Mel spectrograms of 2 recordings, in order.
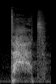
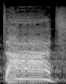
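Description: First: A soft, hesitant call into the dark; quiet call for Dad. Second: A high, loud wake-up call; loud call for Dad. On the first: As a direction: call him so gently he could sleep through it. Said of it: "no one's gonna hear that". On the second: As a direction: call out so he finally wakes. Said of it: "loud enough that he would wake up". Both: Retold or imitated.

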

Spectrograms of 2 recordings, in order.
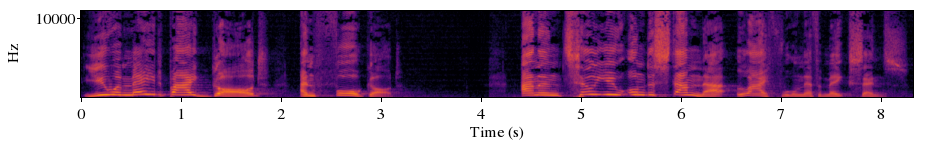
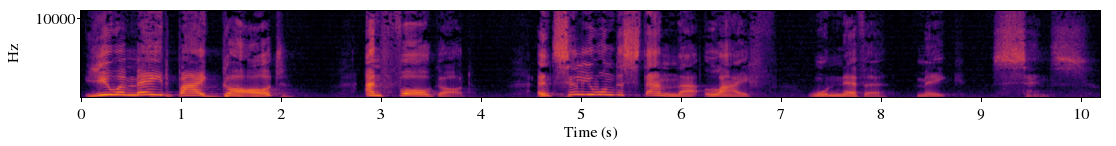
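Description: First: Loud, slow proclamation, easing at the end; emphatic quotation. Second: Very slow, loud declaration sinking to a hush; emphatic slow repeat. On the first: Preacher quoting a writer to congregation, emphatic proclamation. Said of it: "Rick Warren said this". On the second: Preacher repeating the quote so it sinks in, very slow and weighty. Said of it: "Let me say it again". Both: Real, not acted.

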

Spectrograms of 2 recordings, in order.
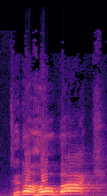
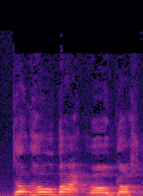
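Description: First: Much louder, higher call; rousing shout. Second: Loud, higher call to the room; urging shout. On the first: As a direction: drive it home to the crowd. Repeated exhortation, louder. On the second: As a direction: cry it out to push them on. Pastor urging congregation loudly. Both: Real, not acted.

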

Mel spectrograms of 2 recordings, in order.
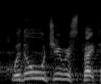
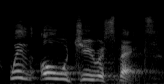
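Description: First: Quoted, higher and louder; mock polite. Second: Laughing, slow and high; amused. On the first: Shown as a demonstration. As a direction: present it as a well-worn phrase. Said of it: "the least disrespectful thing". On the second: Real, not acted. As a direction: savour the phrase with a chuckle. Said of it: "if you've not heard this one before".

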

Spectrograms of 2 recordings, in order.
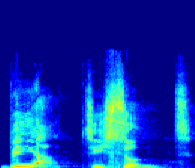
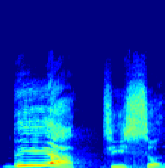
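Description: First: Slow, drawn-out Italian accent. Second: Hammed-up Italian accent, loud and high. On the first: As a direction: stretch it out in a loud Italian accent. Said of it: "say this with a, an Italian accent". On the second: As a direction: belt out a slow, stretched Italian phrase in accent. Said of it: "need to get more Italian than that". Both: Shown as a demonstration.

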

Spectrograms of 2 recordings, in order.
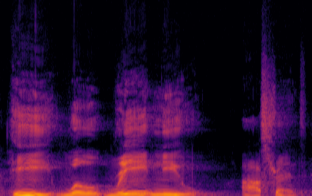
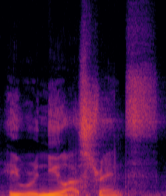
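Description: First: Slow, loud stress on "he will renew"; emphatic repeat. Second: Said in the usual way. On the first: Shown as a demonstration. Preacher to congregation, repeating slowly with heavy stress. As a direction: lean hard on "he" in "he will renew", drawn out. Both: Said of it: "Eh, remember".

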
